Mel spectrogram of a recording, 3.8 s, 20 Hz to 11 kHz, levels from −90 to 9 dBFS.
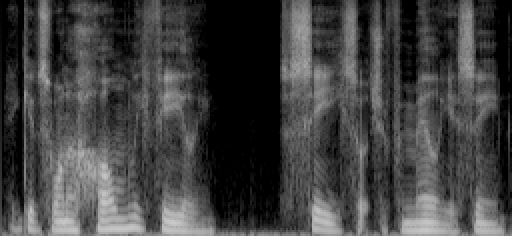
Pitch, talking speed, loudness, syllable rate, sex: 110 Hz, 190 wpm, -19 LUFS, 6.1 syllables/s, male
